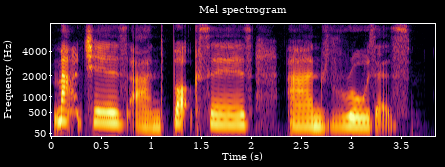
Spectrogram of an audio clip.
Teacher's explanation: we form the plural not just by adding s or z, but also by adding a vowel sound. We do this with nouns ending in ch, sh, s, and z.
